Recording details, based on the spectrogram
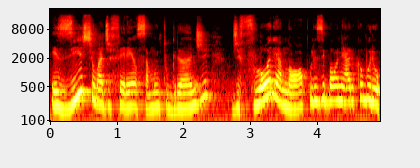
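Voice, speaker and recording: A woman speaks at a fairly slow pace in a dark, mellow tone. Her pitch makes very wide swings. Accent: Santa Catarina. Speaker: television presenter. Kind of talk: podcast interview. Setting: studio.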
